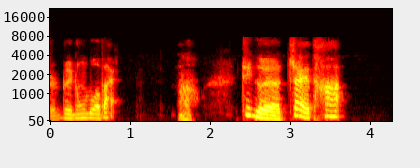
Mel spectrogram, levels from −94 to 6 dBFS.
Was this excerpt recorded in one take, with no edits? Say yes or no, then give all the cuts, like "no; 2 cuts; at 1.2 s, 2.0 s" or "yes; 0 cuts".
yes; 0 cuts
